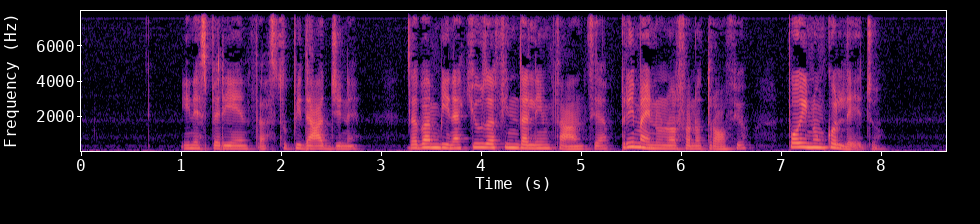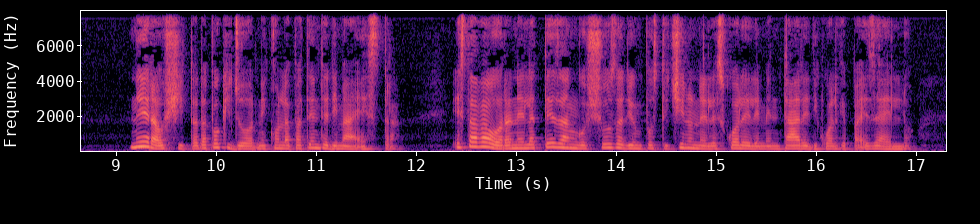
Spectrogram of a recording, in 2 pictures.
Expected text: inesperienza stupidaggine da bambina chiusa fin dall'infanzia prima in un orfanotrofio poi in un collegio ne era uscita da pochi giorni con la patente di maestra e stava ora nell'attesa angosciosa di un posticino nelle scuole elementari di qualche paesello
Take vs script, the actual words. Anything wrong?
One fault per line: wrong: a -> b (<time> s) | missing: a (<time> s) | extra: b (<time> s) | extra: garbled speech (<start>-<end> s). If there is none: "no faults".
no faults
